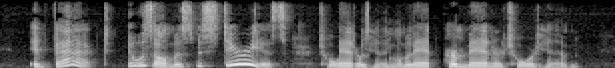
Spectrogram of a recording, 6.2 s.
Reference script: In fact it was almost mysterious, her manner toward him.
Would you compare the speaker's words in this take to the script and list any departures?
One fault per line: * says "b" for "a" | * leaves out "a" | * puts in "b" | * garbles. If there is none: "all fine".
* garbles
